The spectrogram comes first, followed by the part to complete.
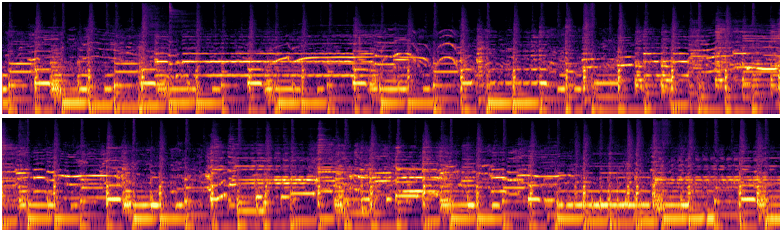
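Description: Live blues band playing: Fender Telecaster electric guitar and harmonica trading bent, sliding notes over electric bass and drum kit.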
